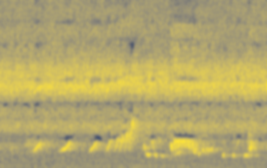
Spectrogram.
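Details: White-rumped shama of the Medan type, wild in forest, singing: spaced upward-sweeping notes about every half second building into quick chattering runs and short trills, steady insect hum beneath.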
